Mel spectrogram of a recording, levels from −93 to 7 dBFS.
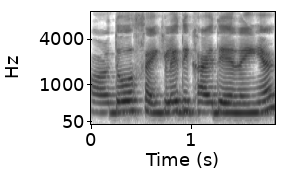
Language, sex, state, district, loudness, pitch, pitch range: Hindi, female, Bihar, Vaishali, -13 LUFS, 225 Hz, 220-240 Hz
